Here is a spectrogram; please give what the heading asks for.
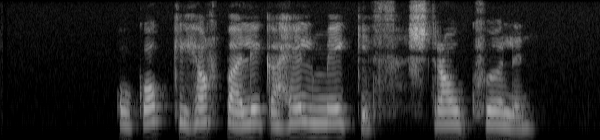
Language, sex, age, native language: Icelandic, male, 11, Icelandic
